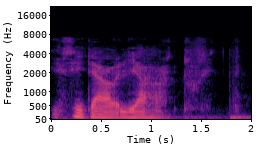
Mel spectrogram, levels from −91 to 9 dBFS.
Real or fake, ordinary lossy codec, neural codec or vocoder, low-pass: fake; MP3, 32 kbps; codec, 16 kHz in and 24 kHz out, 2.2 kbps, FireRedTTS-2 codec; 7.2 kHz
